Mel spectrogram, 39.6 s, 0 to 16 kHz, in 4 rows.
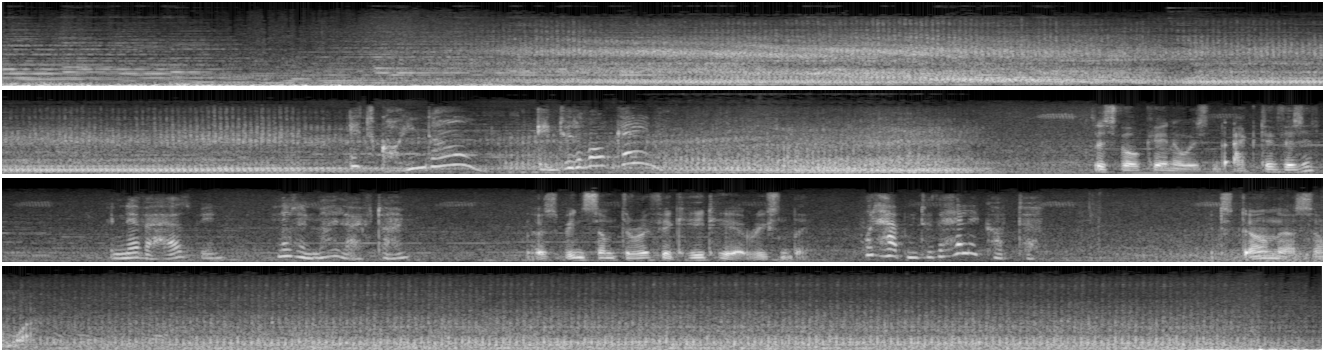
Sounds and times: Music: 0:00.0 - 0:15.6, 0:18.1 - 0:38.6
Helicopter: 0:00.0 - 0:18.2, 0:26.1 - 0:39.6.

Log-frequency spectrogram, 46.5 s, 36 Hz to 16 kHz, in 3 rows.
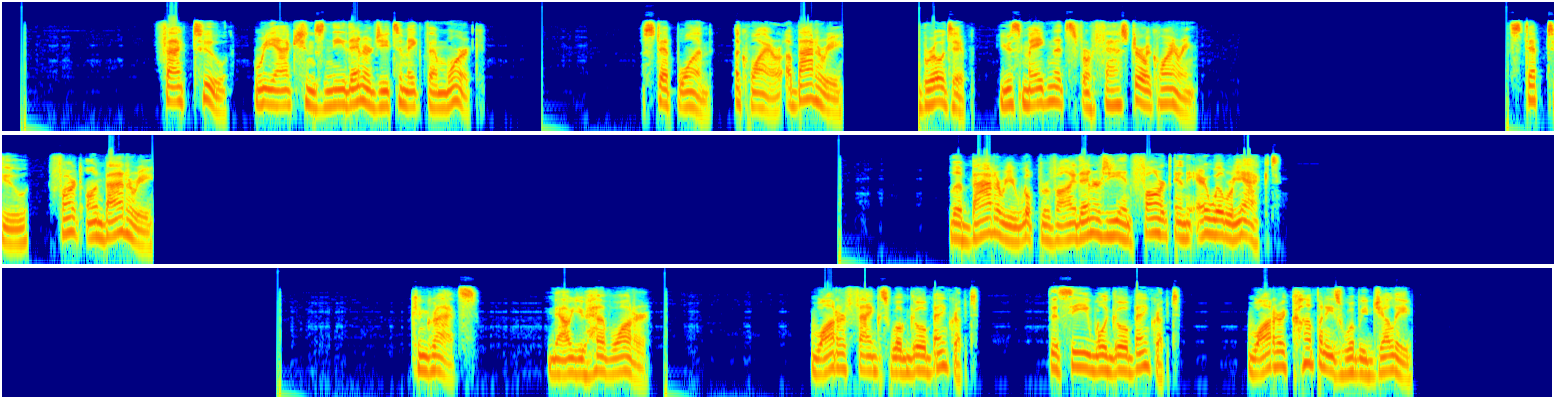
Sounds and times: Speech: 0:01.6 - 0:04.9, 0:06.4 - 0:08.4, 0:09.2 - 0:12.0, 0:15.0 - 0:17.1, 0:25.0 - 0:28.4, 0:35.1 - 0:35.8, 0:36.5 - 0:37.6, 0:39.1 - 0:40.9, 0:41.5 - 0:42.9, 0:43.5 - 0:45.2.

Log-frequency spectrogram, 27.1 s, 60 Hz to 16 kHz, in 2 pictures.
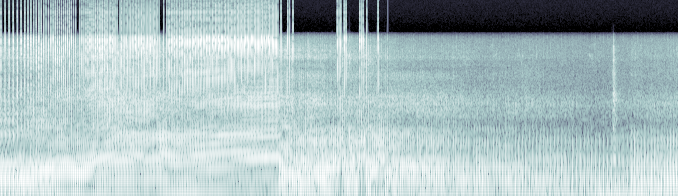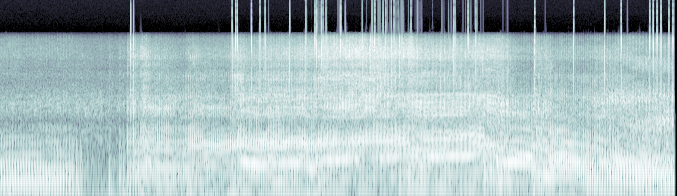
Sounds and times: Vehicle: 0:00.0 - 0:27.1.

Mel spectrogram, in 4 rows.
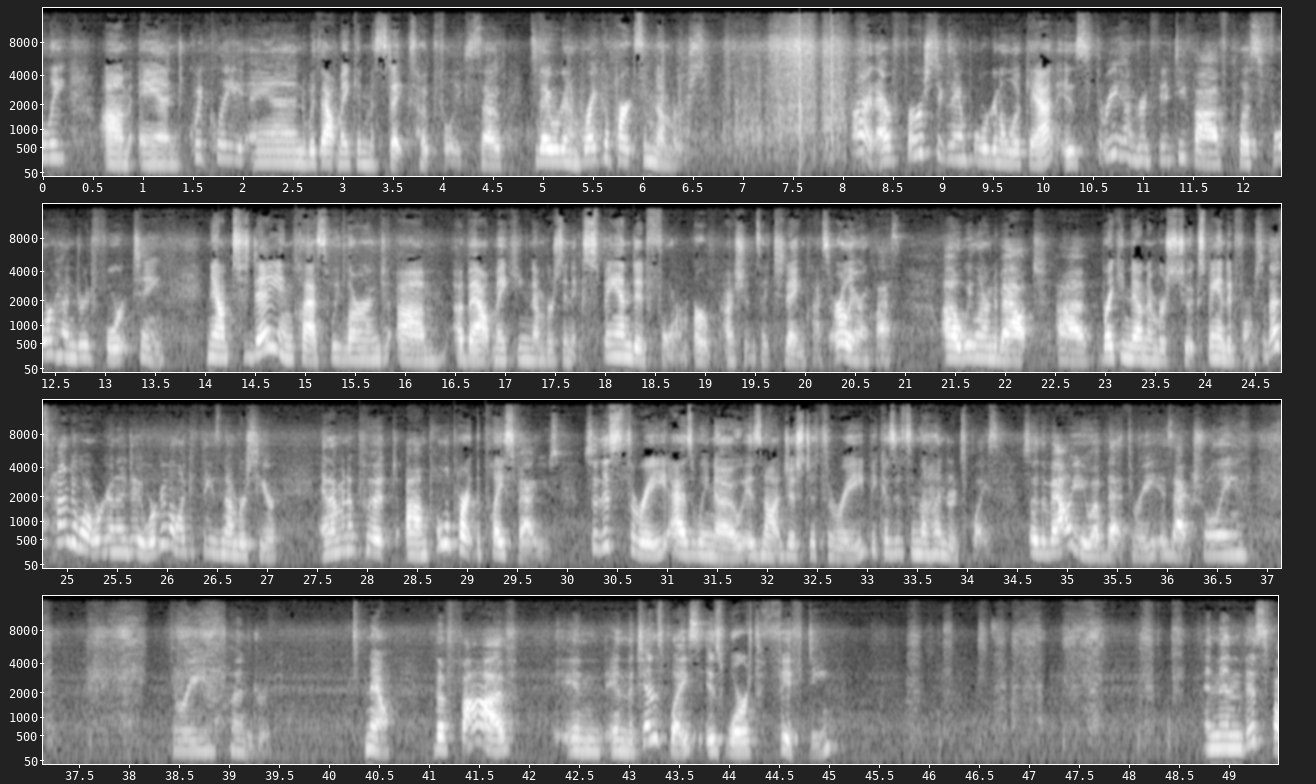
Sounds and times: Speech: 0:00.0 - 0:06.7, 0:08.1 - 0:36.8, 0:38.4 - 0:39.5, 0:40.3 - 0:45.1, 0:48.8 - 0:49.4.

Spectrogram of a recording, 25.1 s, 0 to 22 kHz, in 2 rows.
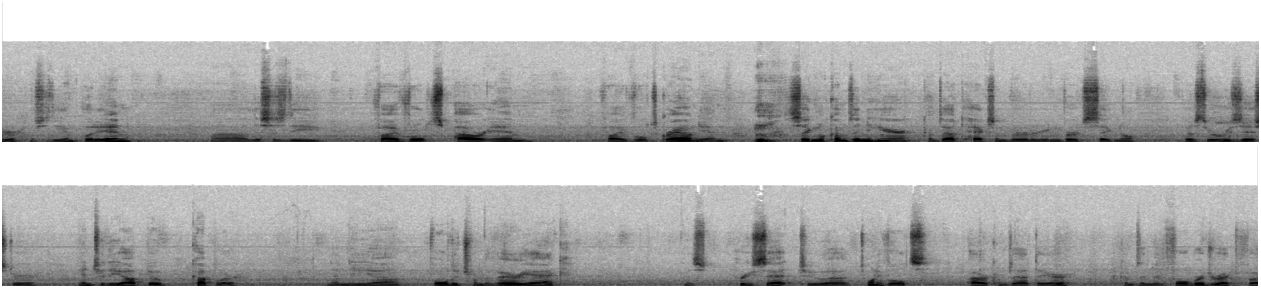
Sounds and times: Speech: 0:00.0 - 0:01.4, 0:02.1 - 0:05.4, 0:06.0 - 0:15.1, 0:15.8 - 0:18.4, 0:19.4 - 0:25.1
Inside, small room: 0:00.0 - 0:25.1.

